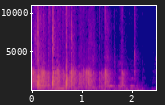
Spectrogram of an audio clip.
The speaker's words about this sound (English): Does that get a round of applause? Good job.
